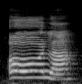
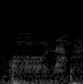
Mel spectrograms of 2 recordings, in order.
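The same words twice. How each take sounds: First: Hola sung high and loud; loud call. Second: Hola whispered, no voice; whispered echo. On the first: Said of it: "I'll sing 'em". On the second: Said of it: "you sing 'em back". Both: Shown as a demonstration.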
